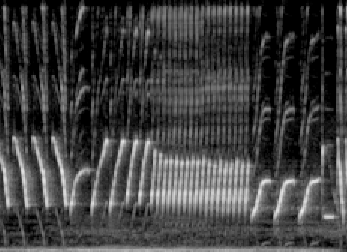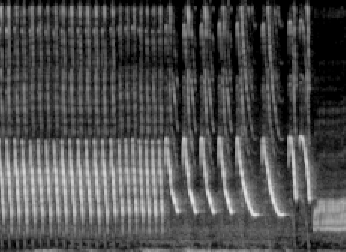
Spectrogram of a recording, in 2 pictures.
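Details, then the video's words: Canary singing a long, lively gacor song used as a training master: rapid repeated rising and falling whistled sweeps, fast buzzy trills and dense rattling rolls, ending on a steady held tone, over a low background hum. "Kicau Burung Kenari II GACOR PANJANG"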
